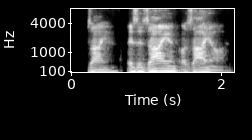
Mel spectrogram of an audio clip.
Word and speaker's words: Zion: Is it Zion or Zion? How do you pronounce it?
